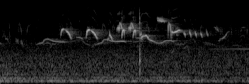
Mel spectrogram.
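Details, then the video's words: Meadow bunting singing on 20 March 2015: one quick, high phrase of sharp, varied chirps and slurred notes, tumbling and ending in a short rapid trill, over a soft low background rumble. "囀るホオジロ hoojiro - Meadow Bunting"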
